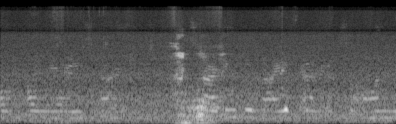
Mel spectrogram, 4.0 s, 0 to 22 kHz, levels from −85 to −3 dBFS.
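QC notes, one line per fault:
Throughout: echo with no canceller. Every stretch of speech is trailed by a faint, thin copy of itself about a fifth of a second later, sitting about 19 dB below the direct sound. The far end is playing the call over a loudspeaker, its microphone picks that playback up, and nothing subtracts it. So the talker's own voice returns after the network round trip.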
